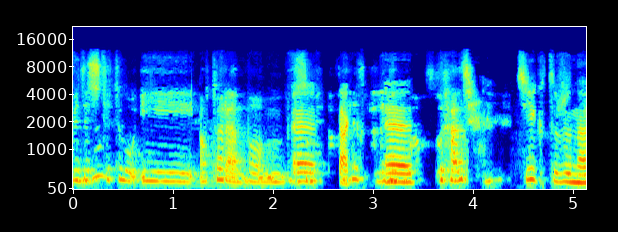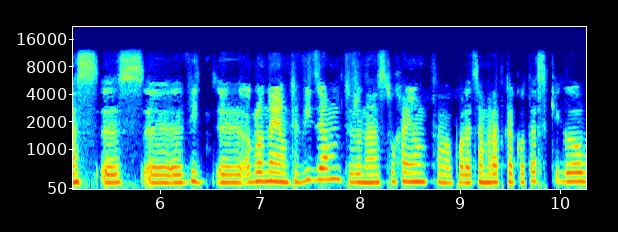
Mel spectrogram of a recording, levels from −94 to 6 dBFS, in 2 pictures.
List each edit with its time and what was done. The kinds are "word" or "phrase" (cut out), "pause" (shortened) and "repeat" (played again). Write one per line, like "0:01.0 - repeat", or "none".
0:04.4 - pause
0:07.8 - word

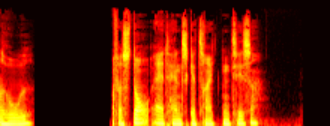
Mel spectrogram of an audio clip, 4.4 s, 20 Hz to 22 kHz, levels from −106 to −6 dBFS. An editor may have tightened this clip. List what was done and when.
0:01.5 - word

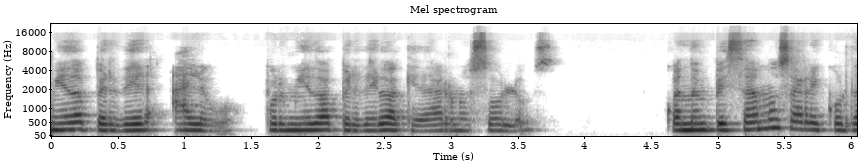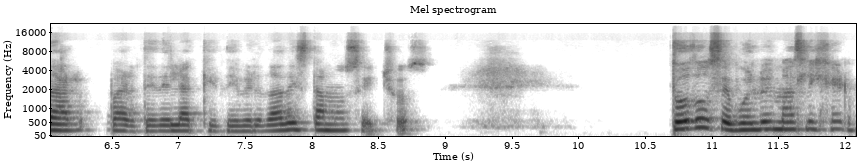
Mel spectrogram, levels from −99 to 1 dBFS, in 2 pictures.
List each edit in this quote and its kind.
0:01.5 - pause
0:02.5 - phrase
0:06.5 - word

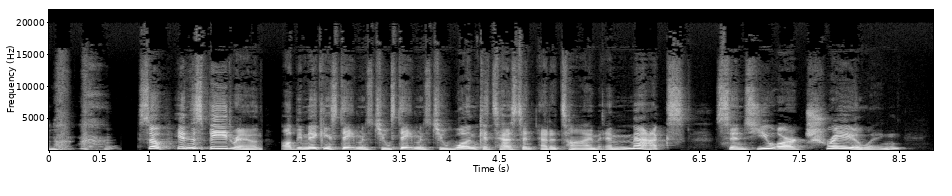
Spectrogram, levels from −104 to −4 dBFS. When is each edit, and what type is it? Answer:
0:03.4 - repeat

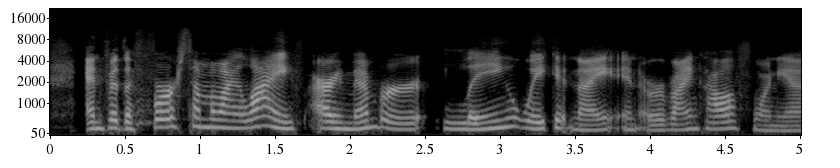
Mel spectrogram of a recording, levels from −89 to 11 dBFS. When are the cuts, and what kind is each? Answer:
none

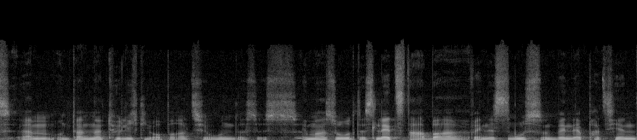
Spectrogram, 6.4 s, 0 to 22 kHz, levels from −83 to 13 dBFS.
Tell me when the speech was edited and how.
0:03.0 - word
0:03.5 - word
0:04.1 - word
0:05.1 - word

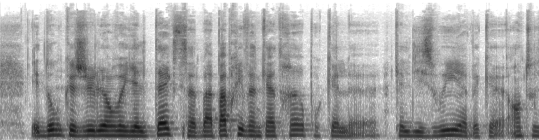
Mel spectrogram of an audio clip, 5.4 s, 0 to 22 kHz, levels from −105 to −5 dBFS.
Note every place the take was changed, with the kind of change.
0:01.8 - word
0:03.8 - pause

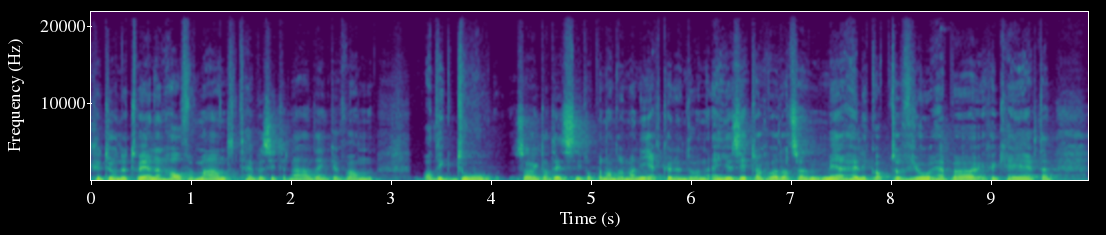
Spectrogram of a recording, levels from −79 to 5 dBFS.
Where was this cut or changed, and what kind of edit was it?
0:01.5 - word
0:03.2 - pause

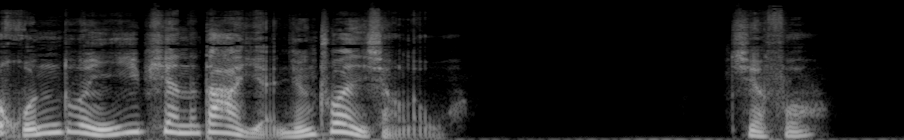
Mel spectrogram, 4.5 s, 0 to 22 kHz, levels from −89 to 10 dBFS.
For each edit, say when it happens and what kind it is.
none

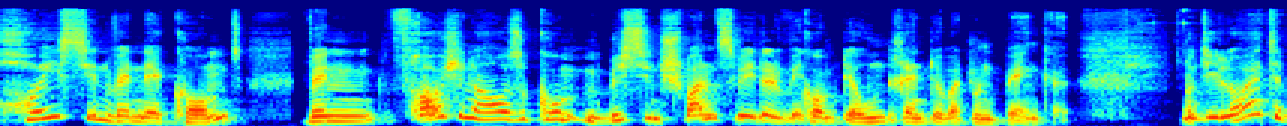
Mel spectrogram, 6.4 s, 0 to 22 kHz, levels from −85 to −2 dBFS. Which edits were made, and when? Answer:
0:01.4 - pause
0:04.0 - word
0:04.8 - word

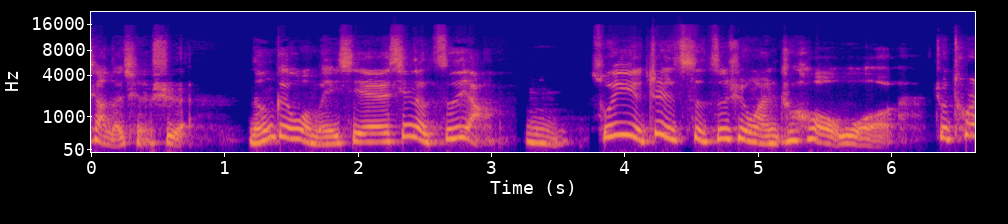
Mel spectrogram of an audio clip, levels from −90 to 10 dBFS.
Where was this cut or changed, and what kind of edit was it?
0:03.2 - pause

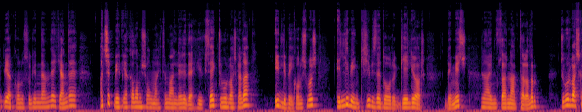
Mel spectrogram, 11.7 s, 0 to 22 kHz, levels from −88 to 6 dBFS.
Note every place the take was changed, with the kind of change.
0:02.4 - word
0:04.8 - word
0:05.8 - word
0:09.6 - word

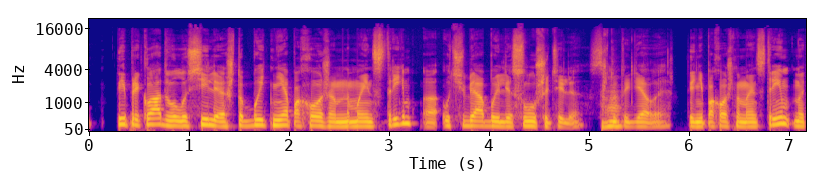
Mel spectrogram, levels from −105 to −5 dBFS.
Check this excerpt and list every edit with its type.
0:02.6 - word
0:03.3 - phrase
0:05.1 - phrase

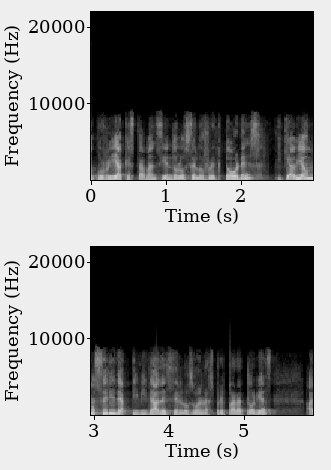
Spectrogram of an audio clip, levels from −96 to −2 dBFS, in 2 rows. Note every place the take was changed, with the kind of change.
0:01.3 - word
0:02.4 - pause
0:04.3 - phrase

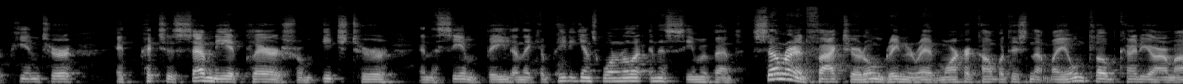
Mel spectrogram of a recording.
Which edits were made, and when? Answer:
0:07.4 - pause

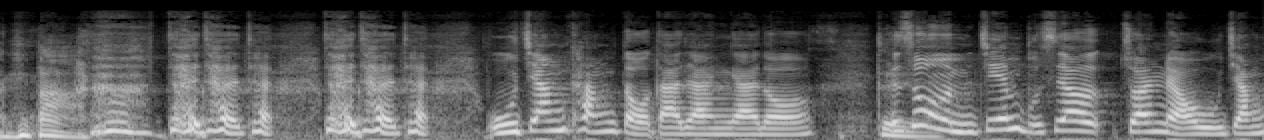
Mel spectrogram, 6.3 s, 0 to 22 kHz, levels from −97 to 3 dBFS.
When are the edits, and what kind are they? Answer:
0:01.6 - repeat

